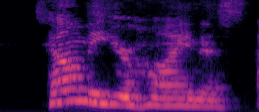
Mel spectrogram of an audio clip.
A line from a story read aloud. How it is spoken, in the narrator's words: asked the Jew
